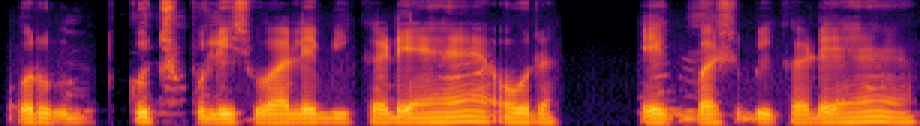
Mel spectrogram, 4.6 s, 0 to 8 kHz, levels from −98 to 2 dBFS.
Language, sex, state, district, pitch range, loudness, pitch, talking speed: Hindi, male, Uttar Pradesh, Saharanpur, 100-110 Hz, -17 LUFS, 105 Hz, 170 wpm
